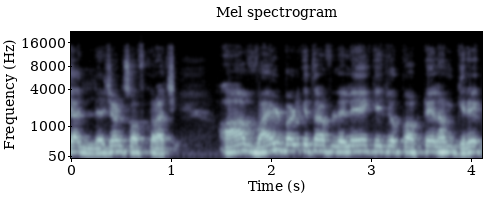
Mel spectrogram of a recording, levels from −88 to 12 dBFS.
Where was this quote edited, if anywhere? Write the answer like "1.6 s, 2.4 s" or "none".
1.1 s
